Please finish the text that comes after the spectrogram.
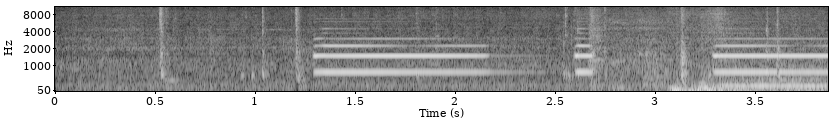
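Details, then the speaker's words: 2008 Chevy Equinox after restoring communication (EBCM unplugged and bypassed) and replacing missing 15 A fuel pump fuse: chimes, short crank, catches and settles into steady even idle with no stumble; normal start. "So, restored communication, EBCM unplugged and bypassed. Then we had a missing fuel pump fuse. Wonder where that went. The thing runs. E6 sounds mean."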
